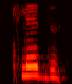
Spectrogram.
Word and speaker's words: Clede: Cled. – Cled. – Oui. – Comment ça s'écrit, s'il vous plaît? – C-L-E-D-E. – C-L-E-D-E. – C-L-E-D-E. – C-L-E-D-E. – Oui, c'est... C-L-E-D-E.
